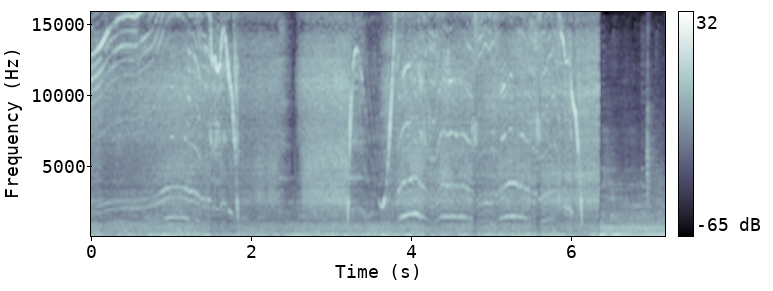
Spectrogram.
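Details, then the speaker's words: Dog's broken premolar tooth being cut into sections with a dental drill before extraction: high whining drill cutting in bursts with water spray hiss, the water cooling the drill to protect sensitive tissues. "we can use this little drill and remember that noise does that make you feel good does that make your teeth hurt"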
